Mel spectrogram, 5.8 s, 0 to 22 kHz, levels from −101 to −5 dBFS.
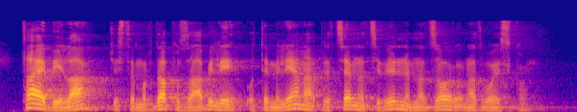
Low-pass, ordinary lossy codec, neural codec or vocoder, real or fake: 9.9 kHz; none; none; real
